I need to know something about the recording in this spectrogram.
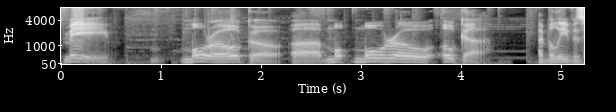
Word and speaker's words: Morooka: Morooka, I believe is how he pronounced his own name.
